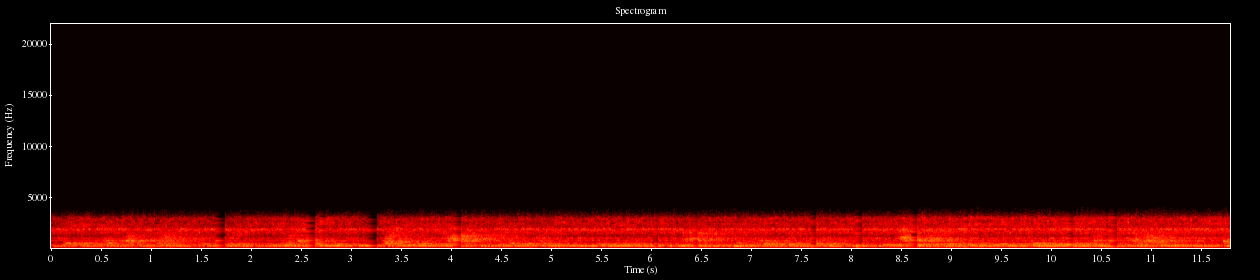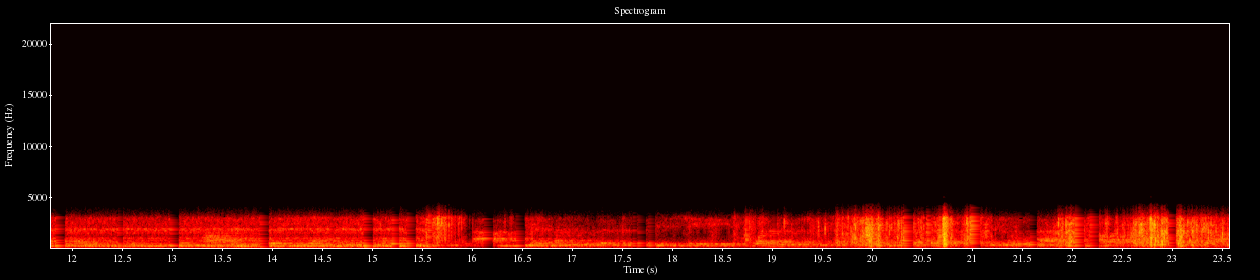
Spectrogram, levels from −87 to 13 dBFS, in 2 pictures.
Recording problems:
room echo; strong; dies away in 2.2 s
off-mic speech; far
phone-call audio
household noises; very loud; throughout; 5 dB above the speech
choppy; very; 9% of the speech affected

